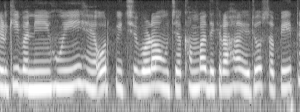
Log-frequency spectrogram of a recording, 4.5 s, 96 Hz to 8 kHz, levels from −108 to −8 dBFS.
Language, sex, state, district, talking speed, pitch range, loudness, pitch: Hindi, female, Himachal Pradesh, Shimla, 185 wpm, 240-260 Hz, -14 LUFS, 250 Hz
